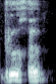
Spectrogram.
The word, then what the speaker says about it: Bruegel: Bosco y de Peter bruel que se escribe bruegel y en holandés le dicen bruel y Qué quiere decir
